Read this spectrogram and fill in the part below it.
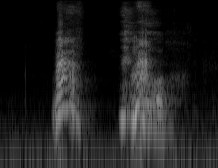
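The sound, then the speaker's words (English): A person imitates a dog with two loud barking sounds, the second a little longer, separated by a short pause and followed by near silence. “Someone asked me to crawl around and bark like a dog one time. Let me hear your bark.”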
